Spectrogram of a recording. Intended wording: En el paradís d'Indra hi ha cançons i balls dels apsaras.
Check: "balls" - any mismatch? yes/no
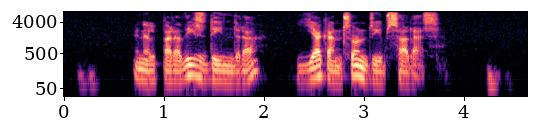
yes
